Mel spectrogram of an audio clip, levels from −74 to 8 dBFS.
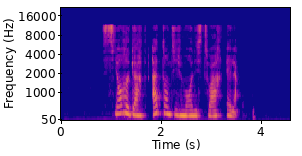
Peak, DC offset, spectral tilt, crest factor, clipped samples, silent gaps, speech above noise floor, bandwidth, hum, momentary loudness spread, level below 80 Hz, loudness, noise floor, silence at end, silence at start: -2 dBFS; under 0.1%; -4.5 dB/octave; 20 dB; under 0.1%; none; 49 dB; 12 kHz; none; 9 LU; -56 dBFS; -21 LUFS; -70 dBFS; 1.05 s; 0.85 s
